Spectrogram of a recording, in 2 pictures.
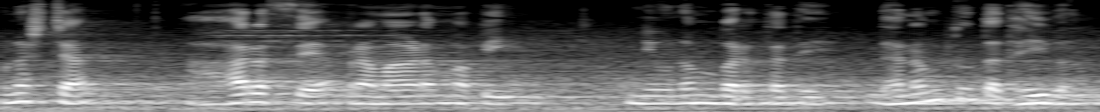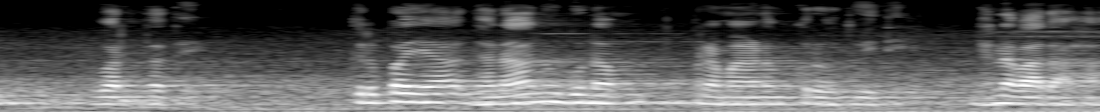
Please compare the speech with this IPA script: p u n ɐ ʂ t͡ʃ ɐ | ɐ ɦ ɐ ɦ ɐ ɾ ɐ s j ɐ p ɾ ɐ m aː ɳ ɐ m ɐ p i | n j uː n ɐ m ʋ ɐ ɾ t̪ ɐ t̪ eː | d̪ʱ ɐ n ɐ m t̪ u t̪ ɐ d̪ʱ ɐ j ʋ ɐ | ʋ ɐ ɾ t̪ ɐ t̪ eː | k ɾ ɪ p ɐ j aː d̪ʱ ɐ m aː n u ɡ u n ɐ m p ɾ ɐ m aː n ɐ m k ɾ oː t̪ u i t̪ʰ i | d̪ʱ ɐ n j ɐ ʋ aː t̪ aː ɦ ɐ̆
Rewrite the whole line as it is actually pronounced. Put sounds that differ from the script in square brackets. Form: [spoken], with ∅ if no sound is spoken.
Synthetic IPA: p u n ɐ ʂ t͡ʃ ɐ | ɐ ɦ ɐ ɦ ɐ ɾ ɐ s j ɐ p ɾ ɐ m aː ɳ ɐ m ɐ p i | n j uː n ɐ m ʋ ɐ ɾ t̪ ɐ t̪ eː | d̪ʱ ɐ n ɐ m t̪ u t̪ ɐ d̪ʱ ɐ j ʋ ɐ | ʋ ɐ ɾ t̪ ɐ t̪ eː | k ɾ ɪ p ɐ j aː d̪ʱ ɐ [n] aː n u ɡ u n ɐ m p ɾ ɐ m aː [ɳ] ɐ m k ɾ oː t̪ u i [t̪] i | d̪ʱ ɐ n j ɐ ʋ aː [d̪] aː ɦ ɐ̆

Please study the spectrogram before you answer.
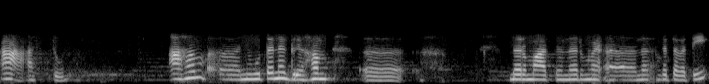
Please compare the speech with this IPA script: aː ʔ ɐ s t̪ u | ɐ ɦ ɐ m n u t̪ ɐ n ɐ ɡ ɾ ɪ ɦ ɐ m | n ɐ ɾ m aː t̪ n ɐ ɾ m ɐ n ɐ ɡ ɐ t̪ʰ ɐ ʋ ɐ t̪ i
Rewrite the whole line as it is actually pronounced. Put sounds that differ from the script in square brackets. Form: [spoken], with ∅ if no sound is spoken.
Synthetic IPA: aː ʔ ɐ s t̪ u | ɐ ɦ ɐ m n [uː] t̪ ɐ n ɐ ɡ ɾ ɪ ɦ ɐ m | n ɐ ɾ m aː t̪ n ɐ ɾ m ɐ n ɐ ɡ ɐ [t̪] ɐ ʋ ɐ t̪ i

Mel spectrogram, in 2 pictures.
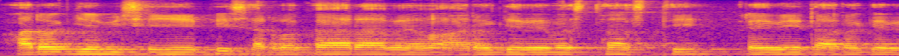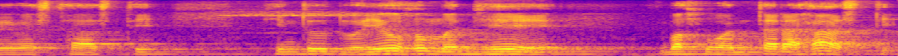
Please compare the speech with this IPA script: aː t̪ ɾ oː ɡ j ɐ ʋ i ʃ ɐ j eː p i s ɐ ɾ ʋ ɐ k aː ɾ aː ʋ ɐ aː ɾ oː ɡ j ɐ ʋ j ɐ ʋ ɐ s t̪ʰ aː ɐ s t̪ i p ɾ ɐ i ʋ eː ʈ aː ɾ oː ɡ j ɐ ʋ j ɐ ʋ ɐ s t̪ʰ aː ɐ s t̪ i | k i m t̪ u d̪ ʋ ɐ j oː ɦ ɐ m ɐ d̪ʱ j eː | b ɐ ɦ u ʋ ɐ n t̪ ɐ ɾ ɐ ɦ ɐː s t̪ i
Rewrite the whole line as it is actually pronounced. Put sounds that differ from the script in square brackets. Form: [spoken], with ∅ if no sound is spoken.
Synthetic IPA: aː [∅] ɾ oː ɡ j ɐ ʋ i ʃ ɐ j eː p i s ɐ ɾ ʋ ɐ k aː ɾ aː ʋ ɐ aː ɾ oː ɡ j ɐ ʋ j ɐ ʋ ɐ s t̪ʰ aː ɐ s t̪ i p ɾ ɐ [j] ʋ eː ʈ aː ɾ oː ɡ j ɐ ʋ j ɐ ʋ ɐ s t̪ʰ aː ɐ s t̪ i | k i [n] t̪ u d̪ ʋ ɐ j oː ɦ ɐ m ɐ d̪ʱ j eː | b ɐ ɦ u ʋ ɐ n t̪ ɐ ɾ ɐ ɦ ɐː s t̪ i

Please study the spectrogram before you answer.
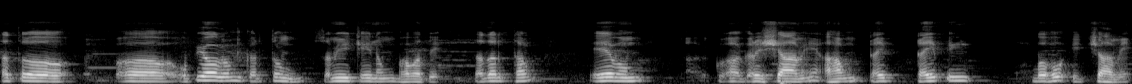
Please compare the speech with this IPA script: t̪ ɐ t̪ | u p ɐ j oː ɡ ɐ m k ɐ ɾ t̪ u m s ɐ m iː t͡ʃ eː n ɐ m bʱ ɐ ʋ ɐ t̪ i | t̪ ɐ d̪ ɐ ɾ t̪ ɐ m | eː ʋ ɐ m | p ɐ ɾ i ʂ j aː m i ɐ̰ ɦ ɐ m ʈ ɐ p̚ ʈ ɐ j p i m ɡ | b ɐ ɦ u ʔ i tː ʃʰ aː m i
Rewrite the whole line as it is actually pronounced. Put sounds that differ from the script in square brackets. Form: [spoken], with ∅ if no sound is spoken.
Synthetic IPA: t̪ ɐ t̪ | u p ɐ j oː ɡ ɐ m k ɐ ɾ t̪ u m s ɐ m iː t͡ʃ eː n ɐ m bʱ ɐ ʋ ɐ t̪ i | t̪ ɐ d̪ ɐ ɾ [t̪ʰ] ɐ m | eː ʋ ɐ m | [k] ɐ ɾ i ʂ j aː m i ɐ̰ ɦ ɐ m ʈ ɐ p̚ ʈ ɐ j p i [ŋ] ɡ | b ɐ ɦ u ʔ i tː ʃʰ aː m i

